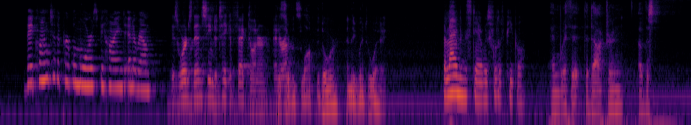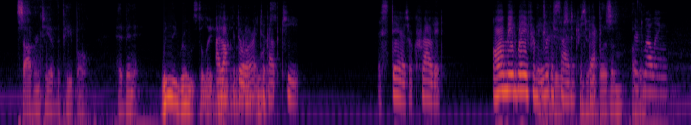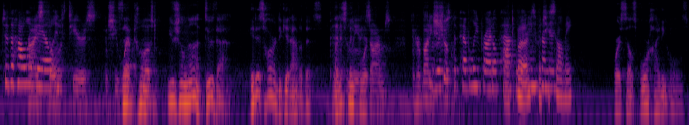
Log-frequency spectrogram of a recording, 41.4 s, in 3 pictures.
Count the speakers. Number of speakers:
5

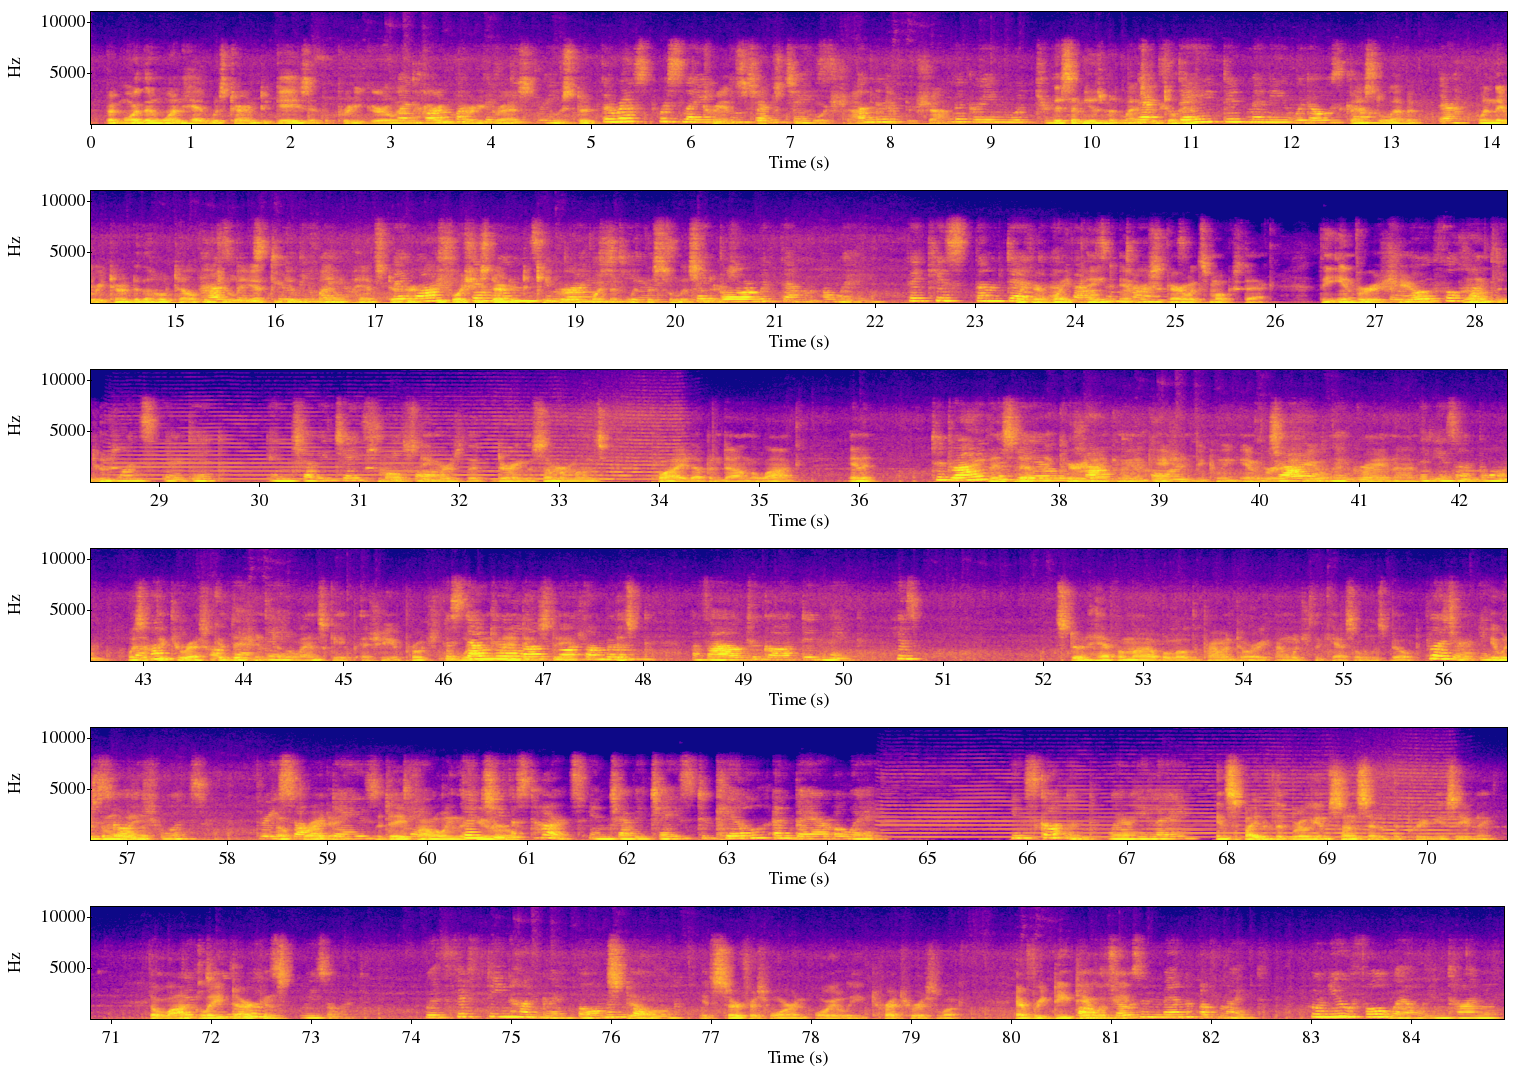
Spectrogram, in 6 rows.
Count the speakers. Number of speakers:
2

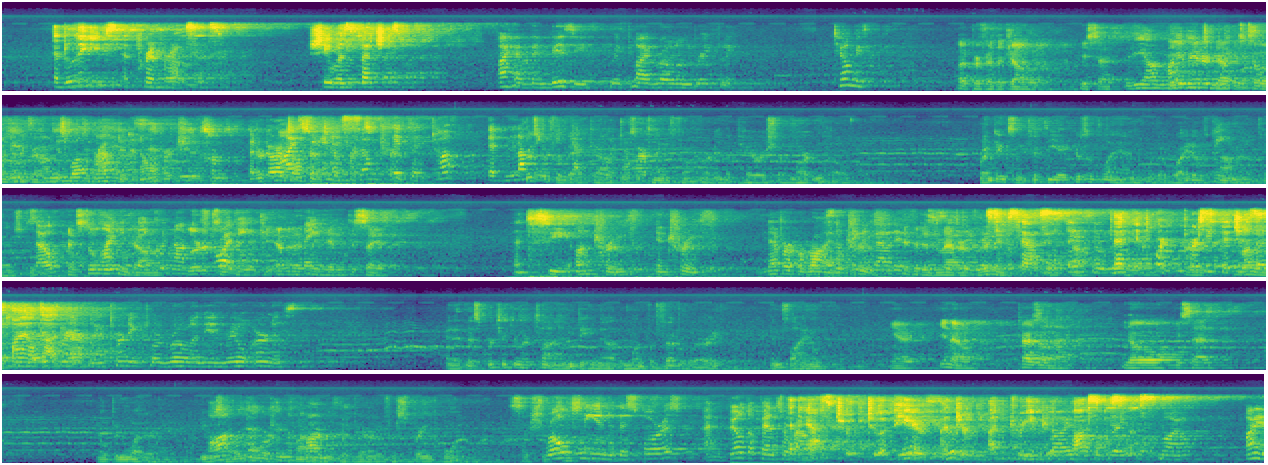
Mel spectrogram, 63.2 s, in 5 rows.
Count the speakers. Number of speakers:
7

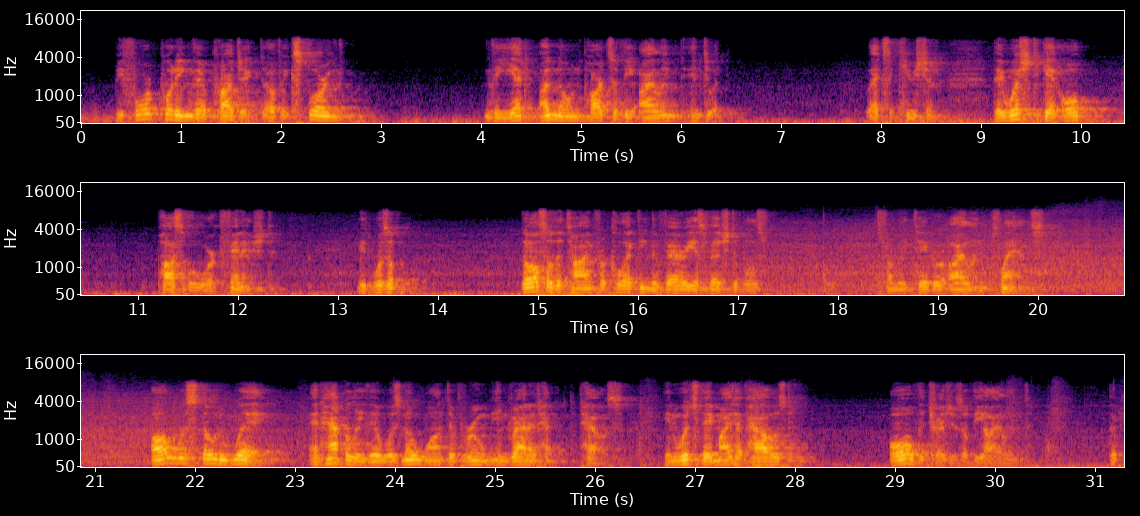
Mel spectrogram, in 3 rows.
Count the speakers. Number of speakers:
1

